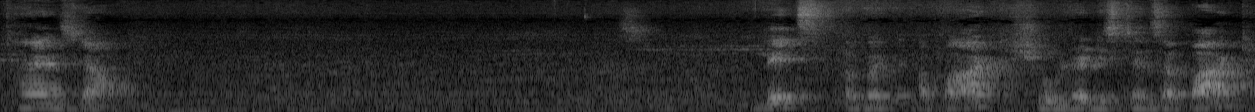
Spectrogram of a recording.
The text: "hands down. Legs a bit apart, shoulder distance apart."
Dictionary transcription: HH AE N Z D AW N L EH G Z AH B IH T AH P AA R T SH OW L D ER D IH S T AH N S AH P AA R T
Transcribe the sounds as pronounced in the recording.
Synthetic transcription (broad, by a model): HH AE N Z D AW N L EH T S AH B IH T AH P AA R T SH OW L D ER D IH S T AH N S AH P AA R T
